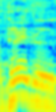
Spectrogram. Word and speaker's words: dreidel: Damián, vimos que en el informe de Maya, en Hanukkah los niños juegan con una perinola o dreidel, como se dice en Yiddish.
